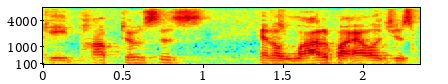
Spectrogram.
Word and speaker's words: apoptosis: word and how that, like in pneumonia, the P is silent.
